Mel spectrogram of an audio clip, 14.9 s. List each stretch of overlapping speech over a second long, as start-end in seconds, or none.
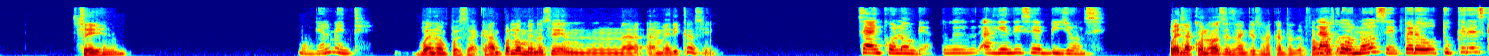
none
